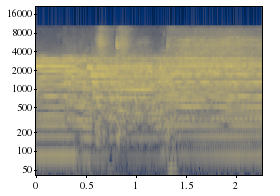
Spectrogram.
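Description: Live rock band playing without vocals: electric guitars holding sustained chords over bass and drums. The low held notes drop out about half a second in and come back about a second later.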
